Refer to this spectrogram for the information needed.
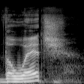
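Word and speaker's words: The VVitch: Well, it's just because it's spelled in the old-timey New England way, where a W was made with two V's. – And not a W? – They didn't have a W back in the day. – So they called it. They called two V's a W? – They would put two V's next to each other, and you were just supposed to know to pronounce it as a W.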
